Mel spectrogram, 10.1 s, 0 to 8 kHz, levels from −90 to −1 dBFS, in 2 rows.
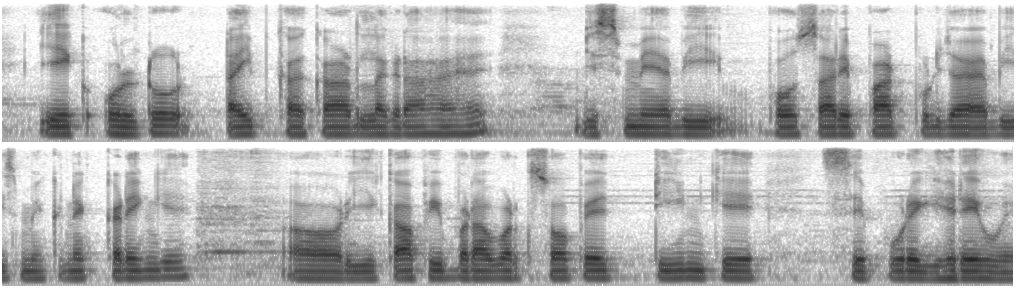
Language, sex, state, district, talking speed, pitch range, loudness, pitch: Angika, male, Bihar, Araria, 185 wpm, 110-115 Hz, -24 LUFS, 110 Hz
